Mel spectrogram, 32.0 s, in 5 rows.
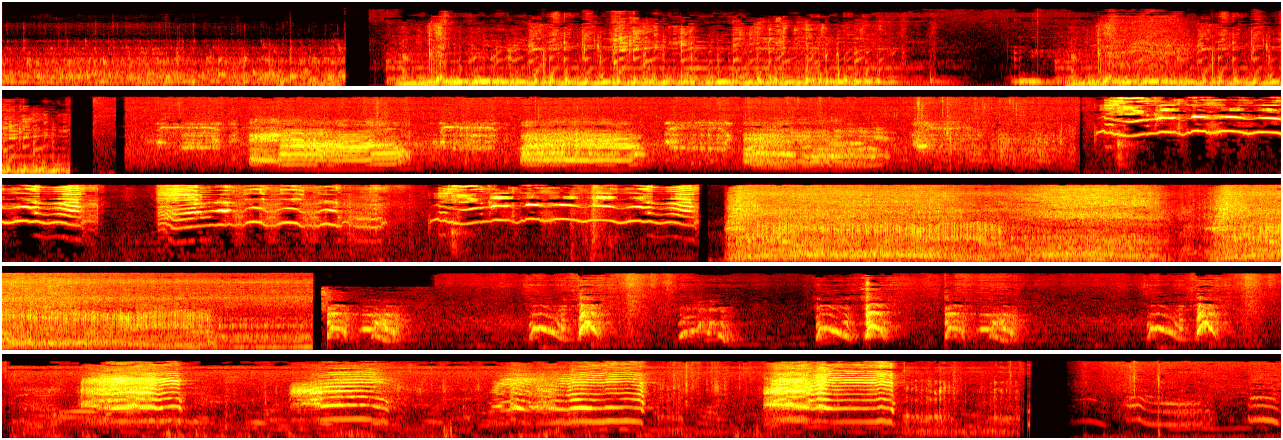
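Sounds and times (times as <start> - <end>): high squealing animal calls: 7.1 - 16.3
loud rough animal roar: 16.4 - 20.8.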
